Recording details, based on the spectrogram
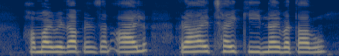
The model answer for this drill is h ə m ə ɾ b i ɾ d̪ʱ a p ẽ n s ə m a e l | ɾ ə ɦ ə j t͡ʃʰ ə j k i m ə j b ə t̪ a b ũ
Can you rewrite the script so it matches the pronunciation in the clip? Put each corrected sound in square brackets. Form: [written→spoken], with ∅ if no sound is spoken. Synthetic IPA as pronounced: h ə m ə ɾ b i ɾ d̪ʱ a p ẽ n s ə [m→n] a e l | ɾ ə ɦ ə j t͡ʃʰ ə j k i [m→n] ə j b ə t̪ a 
